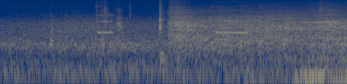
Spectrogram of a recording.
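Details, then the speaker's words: Water-damaged Nissan Maxima being rebuilt, with a replacement SRS module fitted: a short crank catches cleanly and settles into a steady, smooth idle with no misses or rattles; the engine starts normally. "There's the power, let's start it. So it started right up."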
